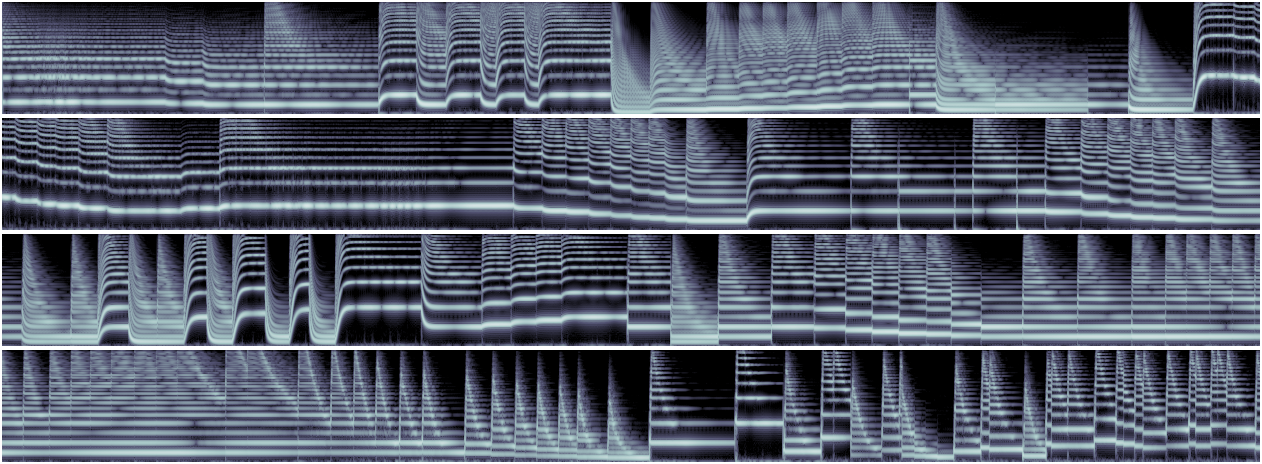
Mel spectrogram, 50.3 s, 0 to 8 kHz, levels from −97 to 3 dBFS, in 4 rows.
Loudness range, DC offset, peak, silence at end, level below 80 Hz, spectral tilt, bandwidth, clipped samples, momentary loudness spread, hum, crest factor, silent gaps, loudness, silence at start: 4 LU; under 0.1%; -6 dBFS; 0 s; -42 dBFS; -5 dB/octave; 8 kHz; under 0.1%; 6 LU; none; 10 dB; none; -16 LUFS; 0 s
